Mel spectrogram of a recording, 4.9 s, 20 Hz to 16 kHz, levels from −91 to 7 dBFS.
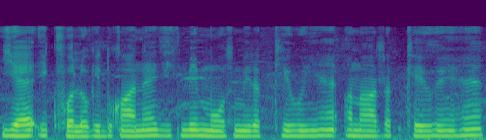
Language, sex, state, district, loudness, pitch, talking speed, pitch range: Hindi, male, Uttar Pradesh, Saharanpur, -16 LUFS, 140 Hz, 195 wpm, 135-145 Hz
